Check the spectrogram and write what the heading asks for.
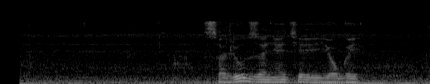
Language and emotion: Russian, neutral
